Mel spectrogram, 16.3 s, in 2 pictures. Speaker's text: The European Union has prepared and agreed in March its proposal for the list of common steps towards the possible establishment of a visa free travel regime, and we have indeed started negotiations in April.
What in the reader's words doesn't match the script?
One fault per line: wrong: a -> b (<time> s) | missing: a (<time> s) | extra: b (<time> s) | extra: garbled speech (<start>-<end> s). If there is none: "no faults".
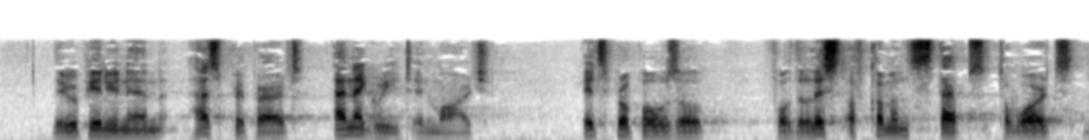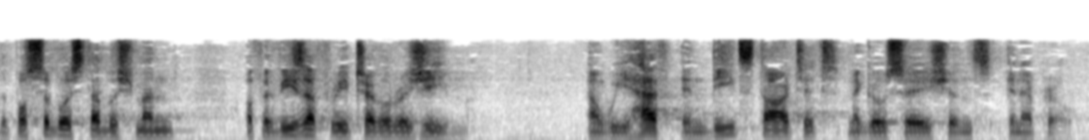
no faults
